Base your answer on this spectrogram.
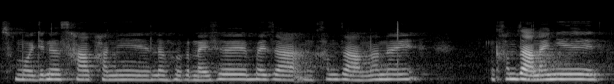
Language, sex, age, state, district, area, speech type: Bodo, female, 60+, Assam, Chirang, rural, spontaneous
